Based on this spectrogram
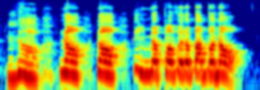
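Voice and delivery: high, loud desperate pleading; desperate cry. Acted. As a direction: beg for his father's life. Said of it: "gridò Pinocchio con accento disperato".

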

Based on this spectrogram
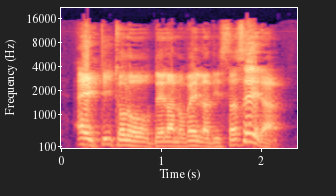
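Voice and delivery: loud, emphatic captain's announcement; exclaiming. A narrator's reading. Captain explains the sign to all, exclaiming. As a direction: call it out to the crew. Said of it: "esclamò il capitano".

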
